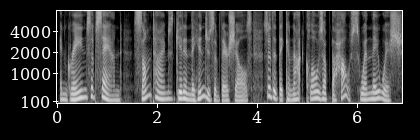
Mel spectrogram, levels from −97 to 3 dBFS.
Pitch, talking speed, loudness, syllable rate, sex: 195 Hz, 200 wpm, -20 LUFS, 4.7 syllables/s, female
